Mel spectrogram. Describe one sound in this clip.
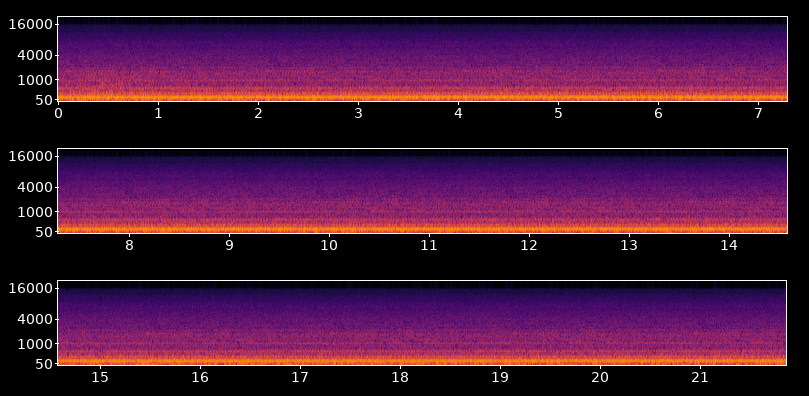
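A van engine hums steadily at cruising speed.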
